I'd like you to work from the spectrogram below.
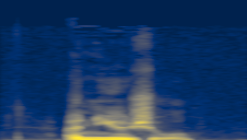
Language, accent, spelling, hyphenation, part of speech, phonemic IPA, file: English, US, unusual, un‧u‧sual, adjective / noun, /ʌnˈjuːʒ(u)əl/, En-us-unusual.ogg
- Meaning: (adjective) Not usual, out of the ordinary; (noun) Something that is unusual; an anomaly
